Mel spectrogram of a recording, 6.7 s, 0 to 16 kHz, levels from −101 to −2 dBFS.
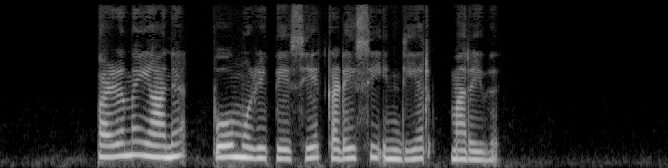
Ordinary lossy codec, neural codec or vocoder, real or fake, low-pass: MP3, 64 kbps; codec, 44.1 kHz, 7.8 kbps, DAC; fake; 14.4 kHz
